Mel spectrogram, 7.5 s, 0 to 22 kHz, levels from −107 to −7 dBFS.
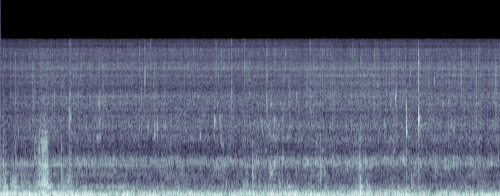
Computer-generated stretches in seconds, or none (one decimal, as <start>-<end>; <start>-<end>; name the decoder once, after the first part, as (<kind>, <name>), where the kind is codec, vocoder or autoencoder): none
